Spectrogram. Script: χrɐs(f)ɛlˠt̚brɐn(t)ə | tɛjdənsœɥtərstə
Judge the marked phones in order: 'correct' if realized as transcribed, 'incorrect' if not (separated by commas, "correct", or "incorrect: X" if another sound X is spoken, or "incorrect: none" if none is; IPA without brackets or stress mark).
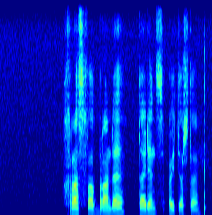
correct, incorrect: d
